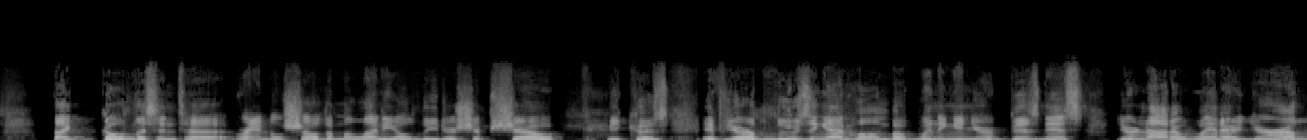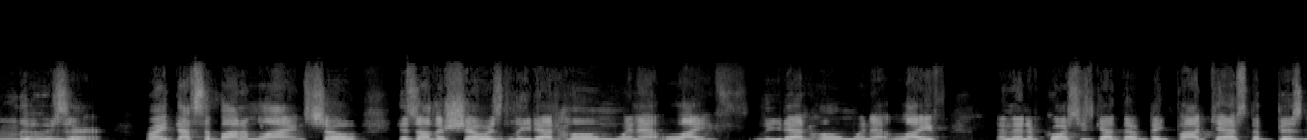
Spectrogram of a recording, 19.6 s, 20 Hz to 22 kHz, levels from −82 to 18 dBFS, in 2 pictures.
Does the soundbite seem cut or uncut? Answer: cut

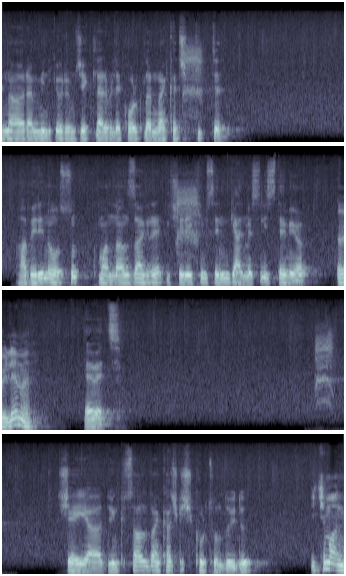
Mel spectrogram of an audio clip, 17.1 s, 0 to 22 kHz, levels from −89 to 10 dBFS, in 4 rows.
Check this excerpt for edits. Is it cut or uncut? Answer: uncut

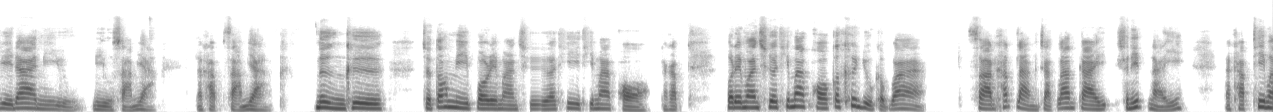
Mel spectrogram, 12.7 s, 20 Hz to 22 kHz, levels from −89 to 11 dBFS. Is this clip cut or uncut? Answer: uncut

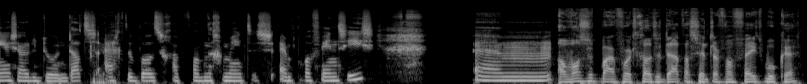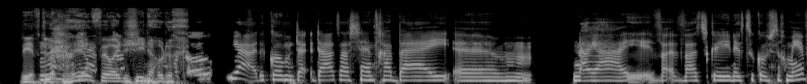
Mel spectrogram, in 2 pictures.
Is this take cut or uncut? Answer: uncut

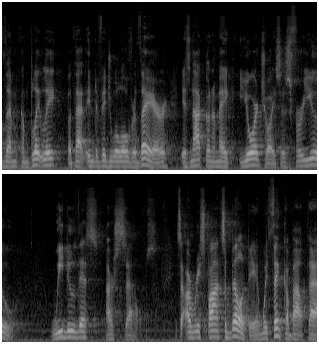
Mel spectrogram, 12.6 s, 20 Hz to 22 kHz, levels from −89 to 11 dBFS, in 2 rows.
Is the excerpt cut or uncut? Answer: cut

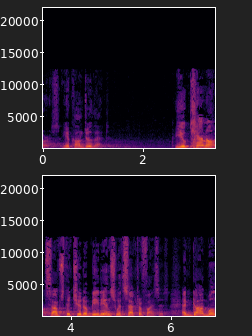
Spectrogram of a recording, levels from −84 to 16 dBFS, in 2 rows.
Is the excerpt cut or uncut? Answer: cut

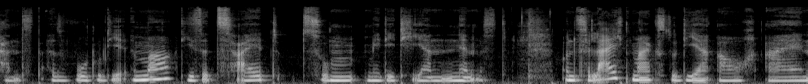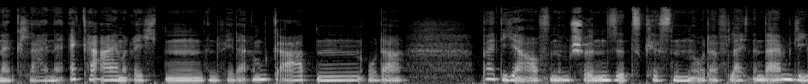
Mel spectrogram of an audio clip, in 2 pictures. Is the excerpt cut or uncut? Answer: cut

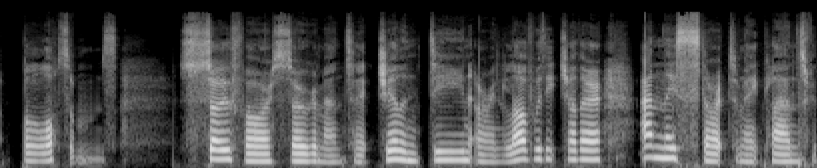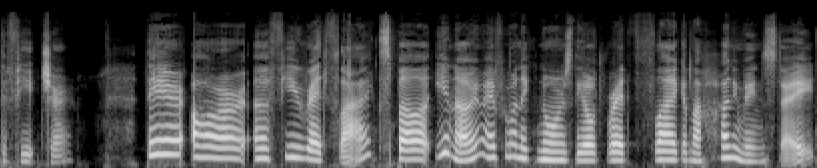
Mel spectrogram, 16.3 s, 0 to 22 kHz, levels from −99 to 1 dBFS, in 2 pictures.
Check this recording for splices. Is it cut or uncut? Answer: uncut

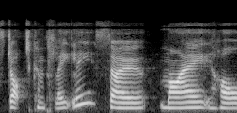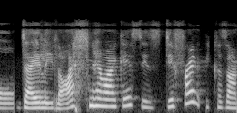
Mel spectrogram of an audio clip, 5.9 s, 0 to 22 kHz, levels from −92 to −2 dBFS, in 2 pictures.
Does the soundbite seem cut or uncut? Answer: uncut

